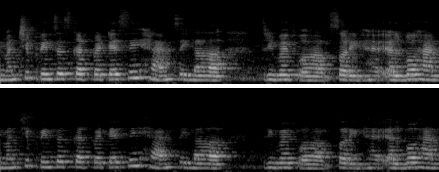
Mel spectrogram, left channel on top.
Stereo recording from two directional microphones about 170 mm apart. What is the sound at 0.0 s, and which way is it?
A woman's voice, 30° left (ahead or behind).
